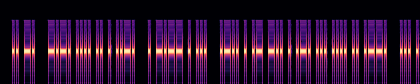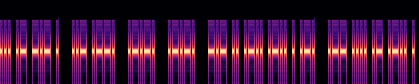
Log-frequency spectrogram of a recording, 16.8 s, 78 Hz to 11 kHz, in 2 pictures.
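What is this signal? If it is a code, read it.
Morse code, heard as a keyed tone, about 30 wpm, 550 Hz. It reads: IN CHIEF EYES LEADERSHIP SHAKE UP <AR> <AR> KILLER WHALE
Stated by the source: Morse code practice of news headlines at 30 wpm, preceded by vvv.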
